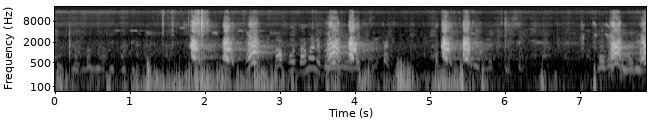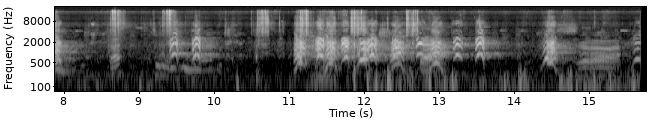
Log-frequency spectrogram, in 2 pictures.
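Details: Belgian Shepherd barking during training on 31 March 2024, first releases: scattered sharp barks that grow into a dense, fast volley near the end, mixed with people talking and low rumbling handling noise.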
